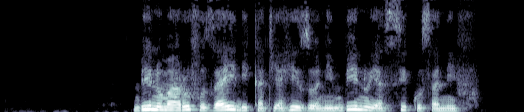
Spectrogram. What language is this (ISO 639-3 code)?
swa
